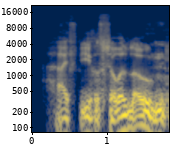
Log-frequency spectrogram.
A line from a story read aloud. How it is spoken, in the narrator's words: he mumbled, seeming to wilt in upon himself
